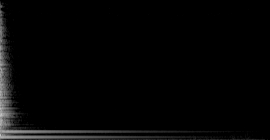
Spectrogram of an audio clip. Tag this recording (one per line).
bell
double-bell
ghana
gogo
metalic
percussion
